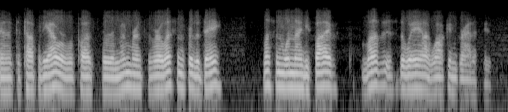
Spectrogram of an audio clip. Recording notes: ACIM Daily Conference Call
